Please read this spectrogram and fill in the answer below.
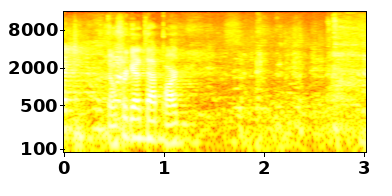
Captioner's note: audience laughing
